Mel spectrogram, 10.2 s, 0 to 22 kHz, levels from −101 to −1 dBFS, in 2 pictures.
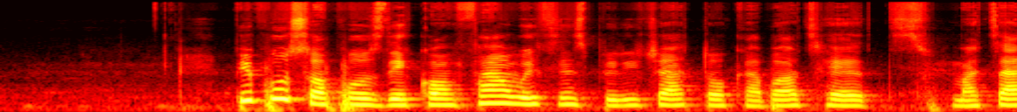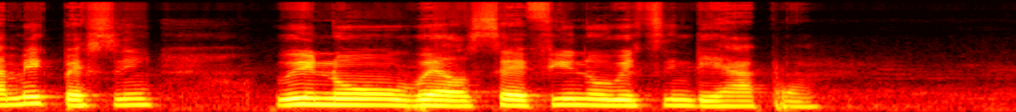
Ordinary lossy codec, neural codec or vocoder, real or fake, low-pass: none; none; real; none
